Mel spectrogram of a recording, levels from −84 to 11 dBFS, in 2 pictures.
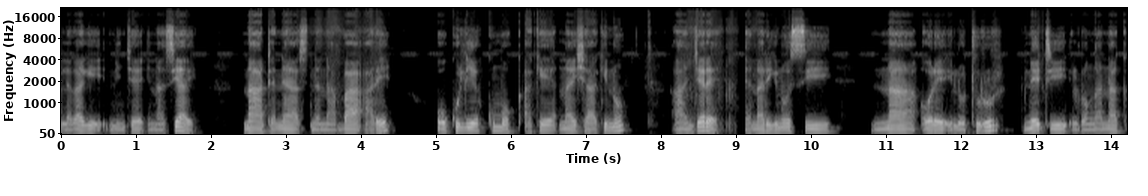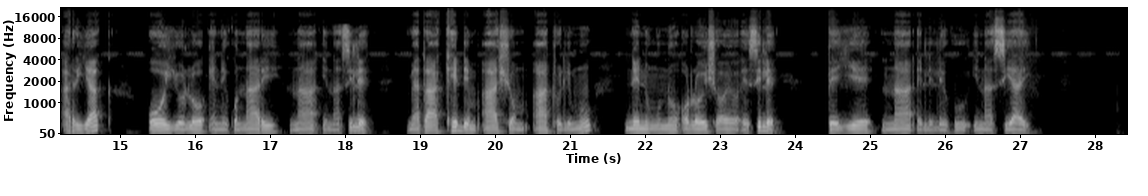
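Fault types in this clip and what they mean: No fault types are present in this clip, so there is nothing to list or explain.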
